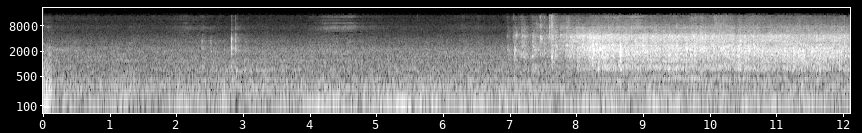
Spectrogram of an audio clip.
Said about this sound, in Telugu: ఇక్కడ ఉన్న ఇంగ్రీడియంట్స్ ఒక్కొక్కటిగా మరుగుతున్న నూనెలో వేద్దాం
